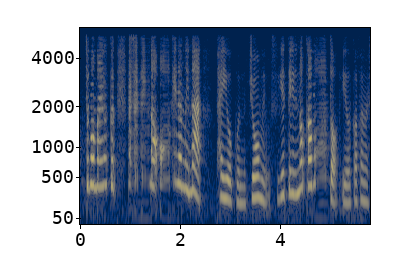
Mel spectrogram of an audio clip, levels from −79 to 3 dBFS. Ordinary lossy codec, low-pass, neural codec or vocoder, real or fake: AAC, 48 kbps; 5.4 kHz; codec, 16 kHz, 0.2 kbps, FocalCodec; fake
